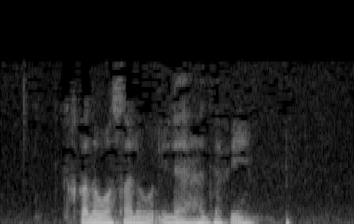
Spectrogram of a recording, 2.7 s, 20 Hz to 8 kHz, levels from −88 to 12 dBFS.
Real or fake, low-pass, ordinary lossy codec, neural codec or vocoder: real; 7.2 kHz; MP3, 24 kbps; none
